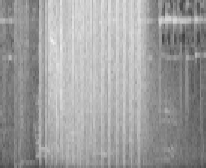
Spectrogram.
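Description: Rapid automatic gunfire from a first-person shooter video game, a dense burst of about a dozen loud shots lasting over a second, then quieter game ambience.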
